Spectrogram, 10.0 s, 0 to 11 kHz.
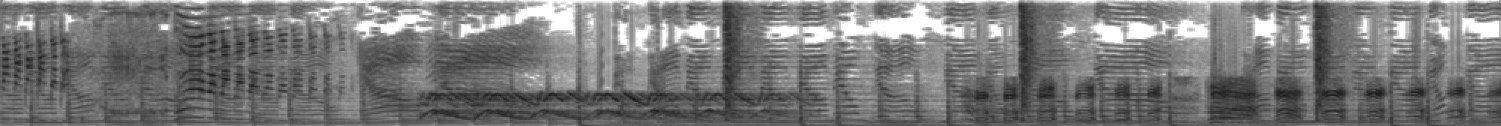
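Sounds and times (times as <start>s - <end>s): electronic music with deep bass: 0.0s - 10.0s
police siren yelp: 2.7s - 5.3s.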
